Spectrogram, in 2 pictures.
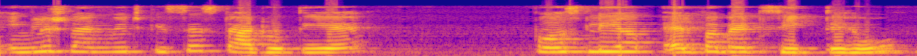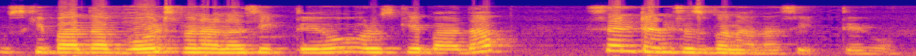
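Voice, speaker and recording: Slow Indian woman teaching grammar. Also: on the high side, far from the mic, low-quality recording. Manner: slow, repeats each English rule in Hindi and asks the class questions. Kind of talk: grammar lesson explained in Hindi and English.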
